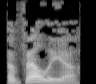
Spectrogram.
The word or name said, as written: evelia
